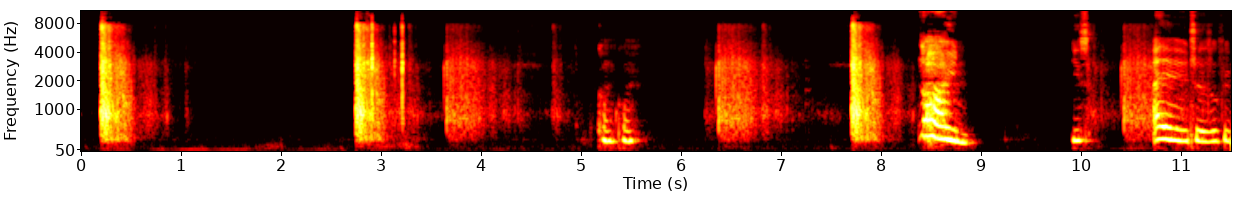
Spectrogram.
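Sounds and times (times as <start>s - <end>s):
sniper rifle shots in a video game: 0.0s - 1.0s, 2.7s - 4.9s, 6.2s - 8.4s, 10.1s - 11.0s
speech: 5.2s - 5.6s, 8.6s - 9.0s, 9.9s - 11.5s.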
